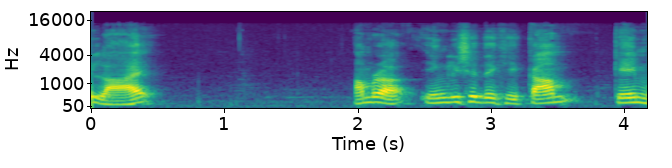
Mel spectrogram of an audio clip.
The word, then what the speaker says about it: 来: বলি নি মানে তুমি লায় যখন বলি এটা আমি বলি সেকেন্ড টোনে লায় মানে কাম লায় এটা একটি ভার্ব অতএব নি লায় ঘটনাটা হয়ে গেল সাবজেক্ট এবং ভার্ব তুমি আসো নি লায় আমরা ইংলিশে দেখি কাম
